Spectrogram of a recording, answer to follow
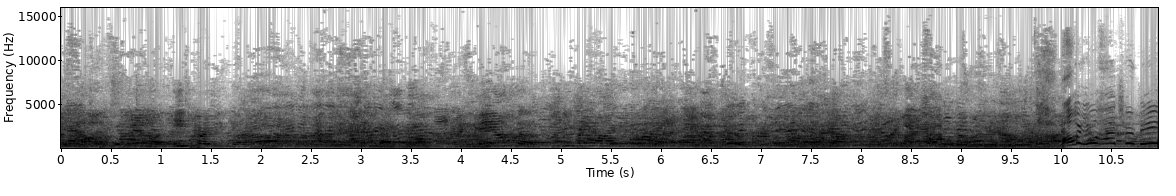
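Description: Crowd chatter: many guests talking over one another at once, a steady babble with no single voice standing out, in a large room.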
